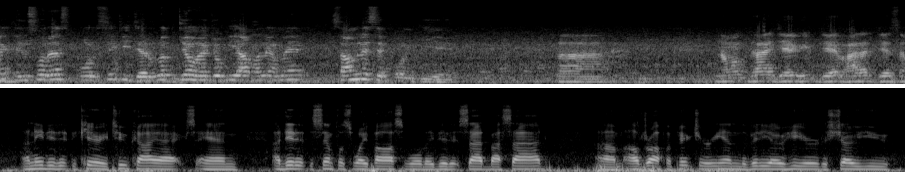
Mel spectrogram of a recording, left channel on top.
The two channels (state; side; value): different; both; correlation 0.00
